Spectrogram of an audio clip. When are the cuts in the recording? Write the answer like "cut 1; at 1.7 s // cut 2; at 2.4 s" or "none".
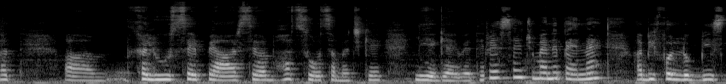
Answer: cut 1; at 4.8 s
